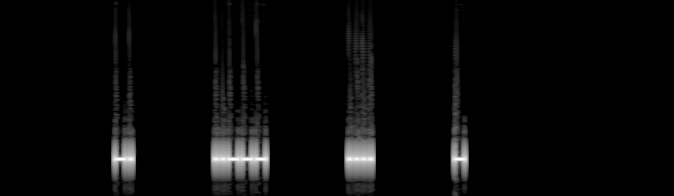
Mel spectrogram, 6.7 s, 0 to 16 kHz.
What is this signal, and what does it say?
Morse code, heard as a keyed tone, about 34 wpm, spaced as for 10 wpm, 700 Hz. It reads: N2HT
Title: USA Call Signs - 8x Character Spacing - 35wpm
